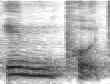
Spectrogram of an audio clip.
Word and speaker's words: input: now reflected in writing certain things like input are still written with an N but nobody pronounces it that way let's go back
